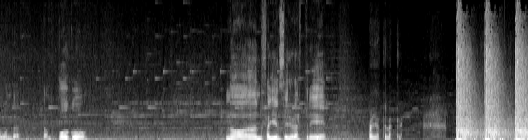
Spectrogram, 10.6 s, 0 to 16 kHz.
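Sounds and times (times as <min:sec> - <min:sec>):
speech: 0:00.2 - 0:01.8, 0:04.5 - 0:06.6, 0:07.4 - 0:08.1
loud sharp gunshots in a tabletop horror role-playing game: 0:09.1 - 0:10.5.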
